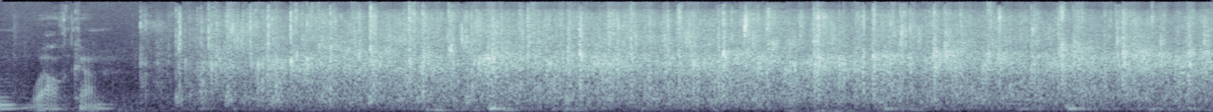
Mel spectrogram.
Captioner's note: audience applauds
